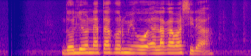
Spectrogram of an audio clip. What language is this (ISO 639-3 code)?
ben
